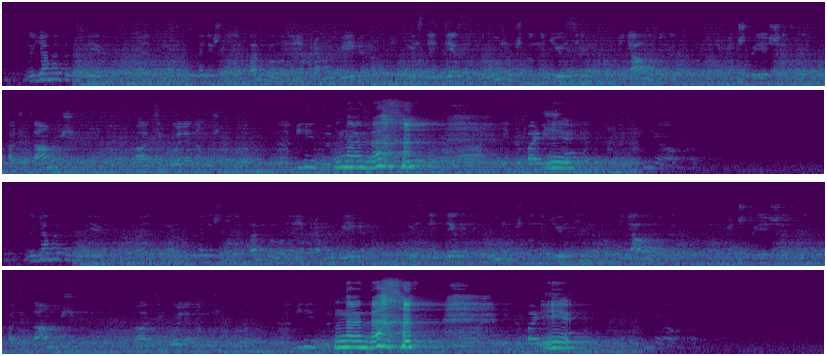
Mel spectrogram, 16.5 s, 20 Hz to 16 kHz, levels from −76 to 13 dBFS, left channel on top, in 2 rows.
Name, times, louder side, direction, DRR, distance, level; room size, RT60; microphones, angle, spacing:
voice 1, 0.2-6.6 7.0-8.9 9.2-11.8 12.7-15.2, left 1 dB, 30° left, 2 dB, 0.7 m, -45 dB
sound 1, 0.7-14.6, left 2 dB, 65° left, 0.7 m, -44 dB
voice 2, 11.5-12.4 12.7-13.0 13.7-13.9, right 6 dB, 80° right, 10 dB, 0.5 m, -26 dB
16.5 x 9.8 x 2.4 m, 1.2 s
head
